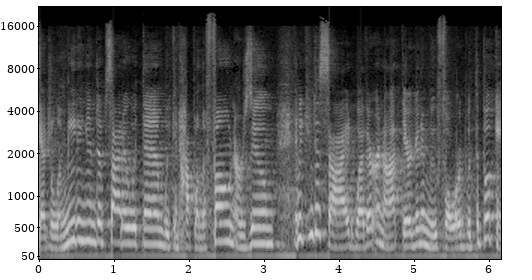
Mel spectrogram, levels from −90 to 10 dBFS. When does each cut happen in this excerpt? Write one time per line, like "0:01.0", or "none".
0:03.4

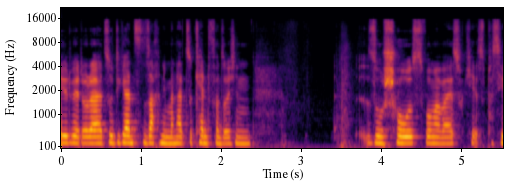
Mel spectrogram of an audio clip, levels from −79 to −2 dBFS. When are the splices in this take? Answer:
none

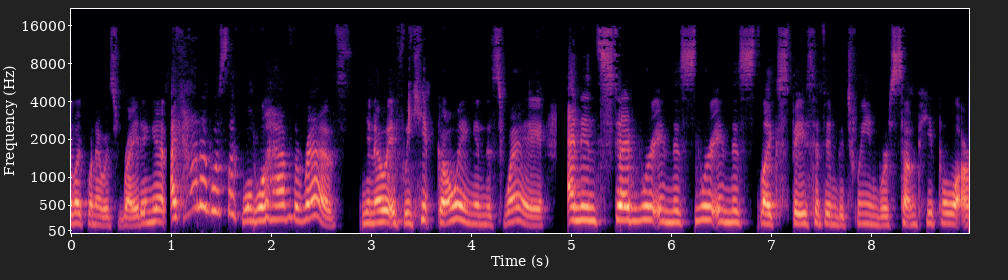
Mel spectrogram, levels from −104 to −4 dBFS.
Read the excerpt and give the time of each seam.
0:01.8
0:04.9
0:06.3

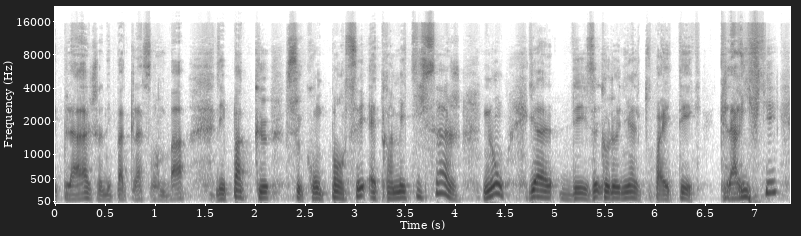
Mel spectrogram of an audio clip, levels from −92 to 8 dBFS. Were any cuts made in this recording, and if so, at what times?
0:01.6
0:04.7
0:05.5
0:05.9

